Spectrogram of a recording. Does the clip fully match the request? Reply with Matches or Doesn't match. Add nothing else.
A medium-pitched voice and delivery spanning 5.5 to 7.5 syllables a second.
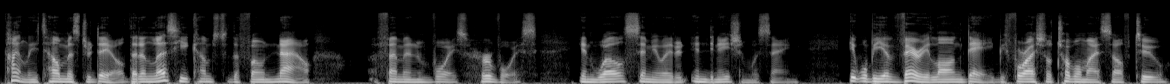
Doesn't match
